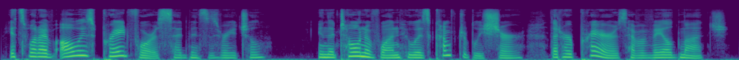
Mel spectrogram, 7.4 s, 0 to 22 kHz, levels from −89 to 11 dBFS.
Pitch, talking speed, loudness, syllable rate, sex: 195 Hz, 195 wpm, -18 LUFS, 5.2 syllables/s, female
